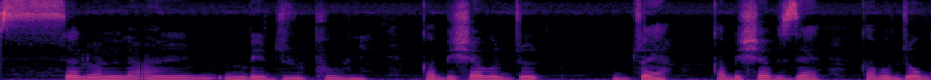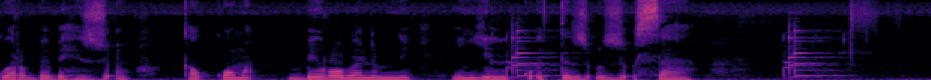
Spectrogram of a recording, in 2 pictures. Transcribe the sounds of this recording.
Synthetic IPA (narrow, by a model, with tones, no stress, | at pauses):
sa˨lo˦n˨la̰˦ʔm̩˦bɛ˦duː˦pʰuː˦nɨ˨ | ka˨bi˦ʃɛ˦βdo˦ | dɔ˦ja˨ | ka˨bɛ˦ʃɛ˦bzɛ˦ja˨ | ka˨bɛ˨do˦ɡʷɔ˦ɾɨ˦bɛ˨bɪ˨ɦɪ˨zʊ˨ʔʊ˨ | ka˨kɔ˨ma˨ | bɛ˦ɾɔ˦ba˦nɨ˨mnɨ˦ | n̩˨jɛ˦lkʊ̰˨ʔʊ˨tɨ˨zʊ̰˨ʔʊ˨zʊ˨ʔʊ˨saː˦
